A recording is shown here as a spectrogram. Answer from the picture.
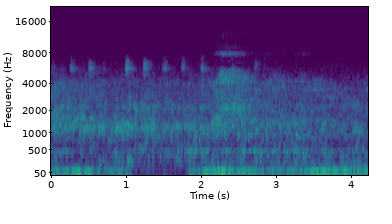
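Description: Quiet background hum and hiss, with a few faint small ticks in the first second or so.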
